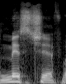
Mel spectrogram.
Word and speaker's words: MSCHF: But to go along with that, he teams up with a New York company, and it's pronounced Mischief, but it's MSCHF for those of you who want to look it up on Google.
